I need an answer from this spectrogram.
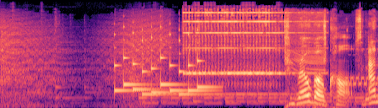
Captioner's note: cellphones ringing; cellphones chiming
